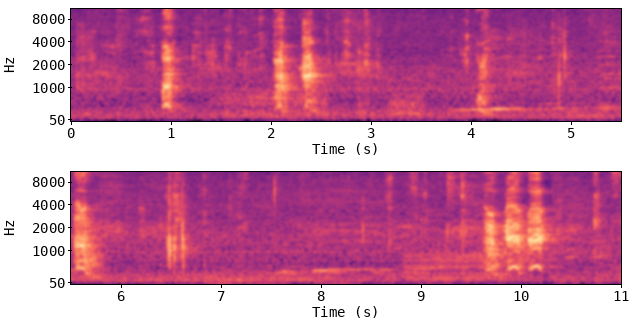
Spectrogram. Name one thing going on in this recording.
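A kitten hisses and spits sharply at a puppy.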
